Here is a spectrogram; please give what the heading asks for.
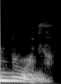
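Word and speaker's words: نون: On ne peut pas dire nou, non. On doit dire noun, wal qalami.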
